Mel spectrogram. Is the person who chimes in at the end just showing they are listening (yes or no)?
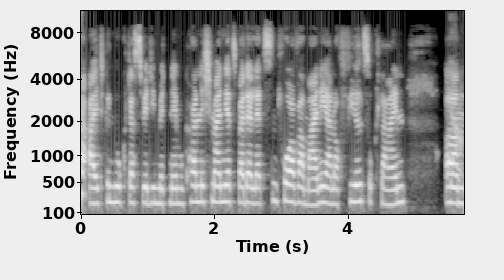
yes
